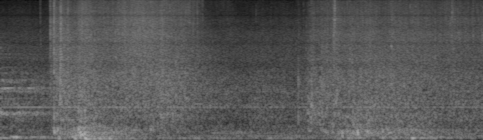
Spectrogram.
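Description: A swimmer dives off a starting block into a pool, with a sharp splash entry followed by churning, rushing water and a second burst of splashing as the strokes begin.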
